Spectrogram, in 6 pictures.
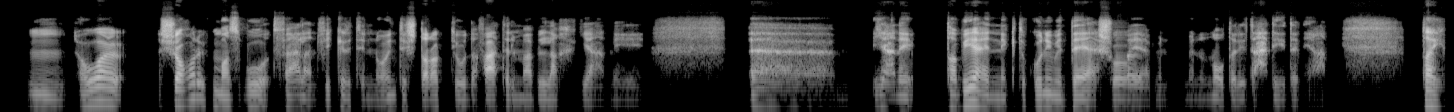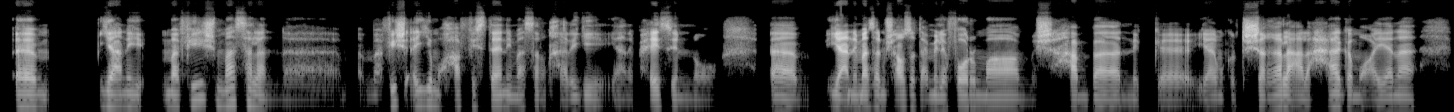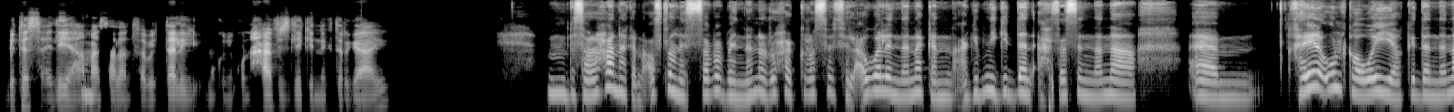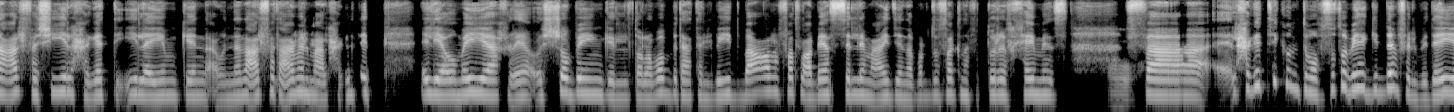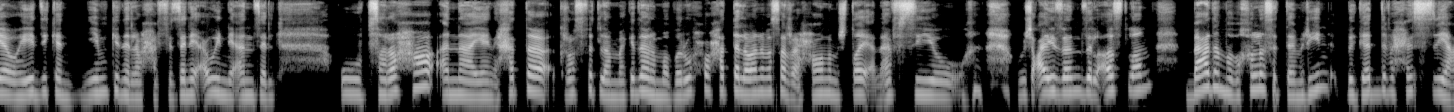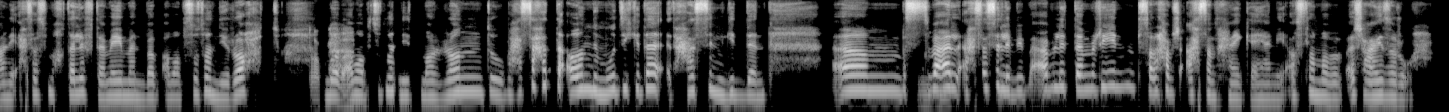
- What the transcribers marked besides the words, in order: in English: "فورمة"; unintelligible speech; in English: "الcross fit"; tsk; unintelligible speech; in English: "الshopping"; in English: "cross fit"; chuckle; in English: "مودي"
- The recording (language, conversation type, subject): Arabic, advice, إزاي أتعامل مع إحساس الذنب بعد ما فوّت تدريبات كتير؟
